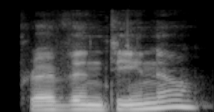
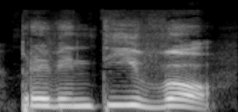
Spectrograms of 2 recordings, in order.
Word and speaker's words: preventivo: Preventino. No, preventivo. There is a V at the end, not an N.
